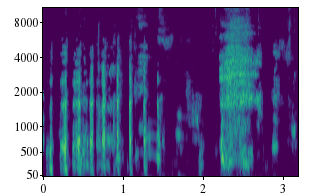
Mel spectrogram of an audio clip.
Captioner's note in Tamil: சிரிப்பு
